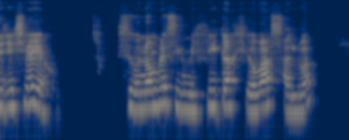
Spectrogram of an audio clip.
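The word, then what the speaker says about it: ישעיהו: El profeta Isaías, su nombre proviene del hebreo, que sale ahí, es el del medio, y se pronuncia Yeshayahu.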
